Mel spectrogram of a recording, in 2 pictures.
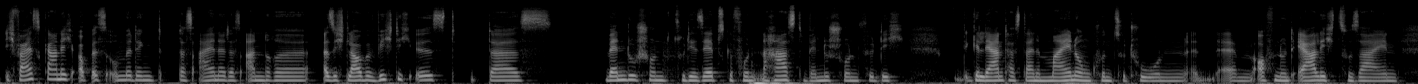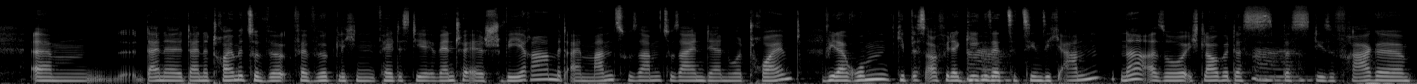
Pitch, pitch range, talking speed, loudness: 185 Hz, 175-195 Hz, 165 wpm, -34 LUFS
